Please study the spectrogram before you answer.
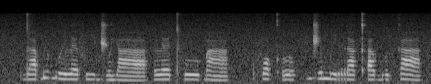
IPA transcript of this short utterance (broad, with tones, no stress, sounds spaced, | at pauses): d a˨ ɓ i˦ ɡʷ iː˨ l ɛ˨ f iː˨ d͡ʒ ʊ˨ j aː˨ | l ɛ˨ tʰ uː˨ ɓ ã˨ | f ɔ˨ kʼ ʊ˨ | d͡ʒ ɪ˦ m i˨ r a˨ kʼ a˨ ɡʷ i˨˦ k a˦˨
